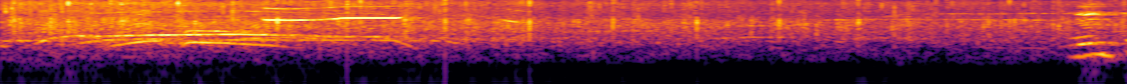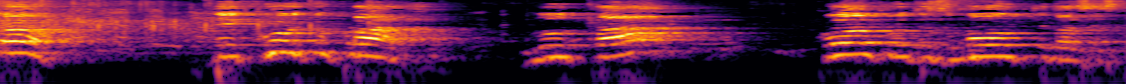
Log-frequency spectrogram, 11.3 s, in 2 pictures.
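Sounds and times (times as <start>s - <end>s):
crowd applause: 0.0s - 8.0s
shrill whistles: 1.2s - 2.8s, 4.3s - 5.7s
speech: 5.4s - 6.0s, 6.7s - 9.0s, 9.8s - 11.2s
laughter: 5.4s - 9.4s.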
